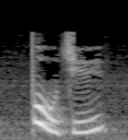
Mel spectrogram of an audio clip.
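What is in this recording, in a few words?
"布局", Mandarin Chinese; chinese-flashcards; hsk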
